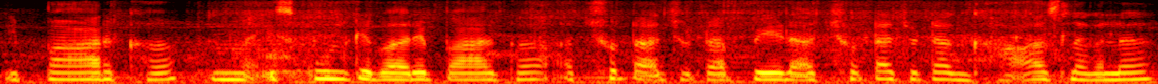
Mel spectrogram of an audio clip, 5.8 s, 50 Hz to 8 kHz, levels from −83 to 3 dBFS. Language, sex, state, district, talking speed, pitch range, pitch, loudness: Hindi, female, Uttar Pradesh, Varanasi, 185 wpm, 225-235 Hz, 230 Hz, -24 LUFS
